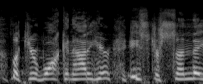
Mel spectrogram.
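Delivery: usual speaking voice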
